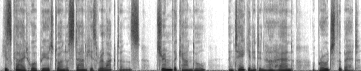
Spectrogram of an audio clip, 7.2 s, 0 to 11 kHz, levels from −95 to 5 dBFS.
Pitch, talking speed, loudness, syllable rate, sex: 170 Hz, 165 wpm, -18 LUFS, 5.6 syllables/s, male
